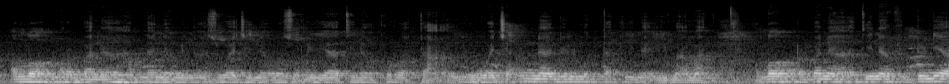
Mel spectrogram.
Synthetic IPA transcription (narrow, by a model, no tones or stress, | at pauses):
ʔɑlˤːaːɦʊmːaɾˤɑbːanaːɦablanaːmɪnʔazwaːd͡ʒɪnaːwazʊrːɪjaːtɪnaːkʊɾwataa̰jiwad͡ʒaʔanːaːlɪlmʊt̪ːakiːnaʔimaːma | ʔɑlˤːaːhumːaɾˤɑbːanaːʔaːtiːnaːfidːunja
